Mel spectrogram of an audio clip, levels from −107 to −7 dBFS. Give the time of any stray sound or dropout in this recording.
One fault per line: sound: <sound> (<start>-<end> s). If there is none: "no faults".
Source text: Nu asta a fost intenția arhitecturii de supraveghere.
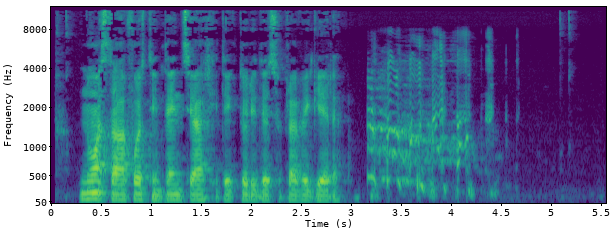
sound: laugh (3.2-4.7 s)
